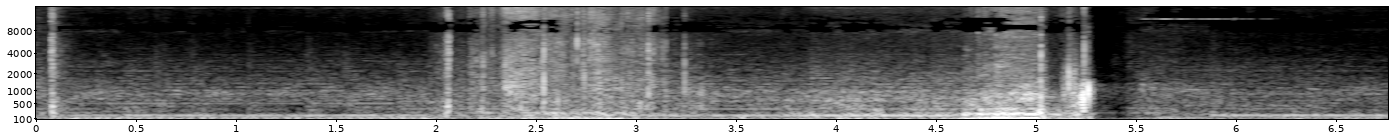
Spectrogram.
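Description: Car tyre rolling onto and crushing plastic containers: crackling and crunching plastic in bursts, the loudest crunch about five seconds in, over a steady low hum.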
